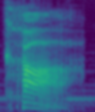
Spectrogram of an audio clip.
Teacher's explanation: British accent tends to soften the R. So car sounds more like ca.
